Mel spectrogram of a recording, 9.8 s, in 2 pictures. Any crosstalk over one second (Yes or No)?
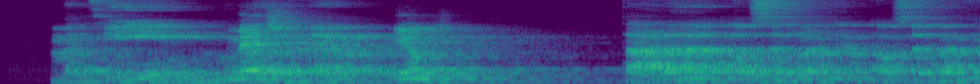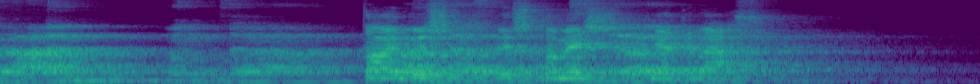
Yes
